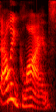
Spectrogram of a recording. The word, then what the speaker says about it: Glines: Did I say her name wrong the whole time? It's Allie Glines.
